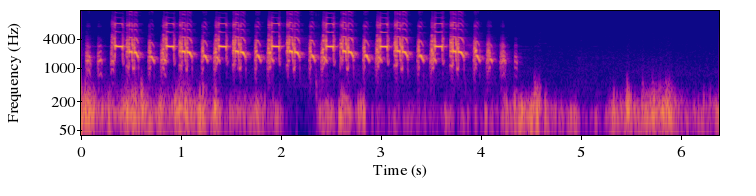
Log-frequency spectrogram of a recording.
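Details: Grey partridge kept as a pet, giving a harsh, squawking call of rapid grating notes repeated about twice a second for four seconds, then low rustling and handling noise.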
